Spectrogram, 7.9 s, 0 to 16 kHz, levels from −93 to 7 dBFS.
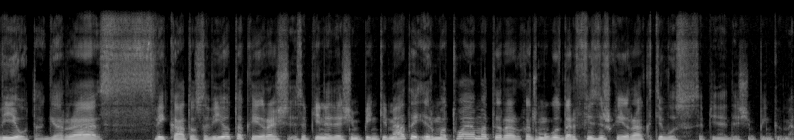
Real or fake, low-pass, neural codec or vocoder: fake; 14.4 kHz; vocoder, 48 kHz, 128 mel bands, Vocos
